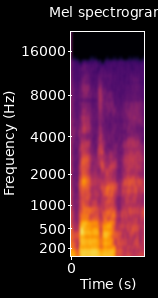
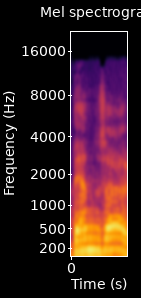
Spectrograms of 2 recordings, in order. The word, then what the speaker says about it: Vajra: recite the mantra and so the mantra is vajra guru padma city home it is pronounced guru pema city by tibetan so slight difference there the the vadra is bendra and the padma is pemei and so some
